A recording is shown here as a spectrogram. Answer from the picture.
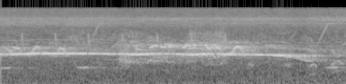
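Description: Several birds chirp and call together in a busy forest chorus, bright overlapping tweets over a steady high whistling tone, continuous throughout.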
